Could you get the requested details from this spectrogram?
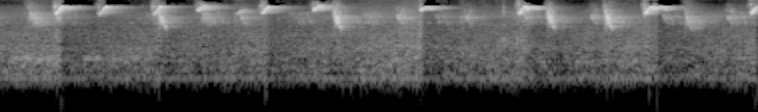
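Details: Feeding of olive-backed sunbird chicks, fourth brood: a steady run of sharp, very high chirps about every half second, some falling quickly in pitch.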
